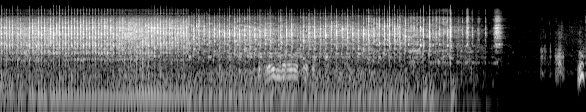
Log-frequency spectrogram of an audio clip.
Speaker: I reckon I had maybe I had at least two gone possibly two and a half but I think there was one that wasn't working but anyway that's a start that is a start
